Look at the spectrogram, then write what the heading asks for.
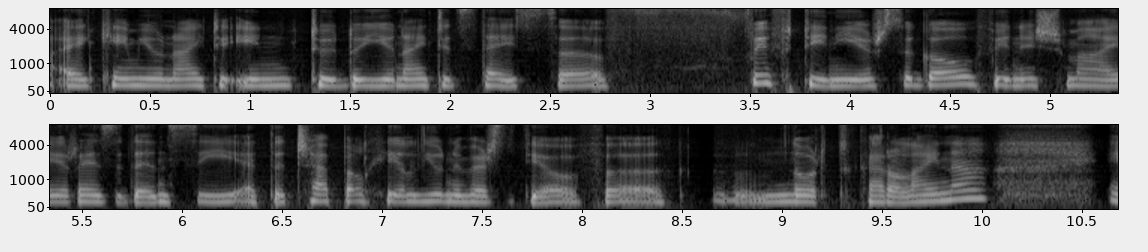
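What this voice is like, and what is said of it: Heavy Croatian accent. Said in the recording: “my heavy accent. ... it is Croatia, former Yugoslavia.”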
